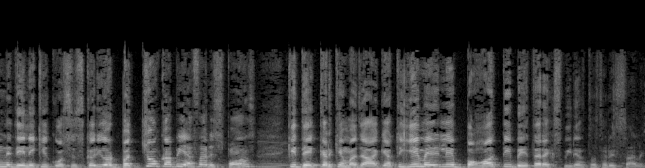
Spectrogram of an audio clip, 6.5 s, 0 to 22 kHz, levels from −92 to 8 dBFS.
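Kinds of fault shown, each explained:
No audible faults present.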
